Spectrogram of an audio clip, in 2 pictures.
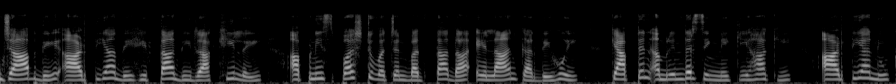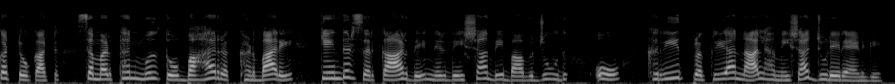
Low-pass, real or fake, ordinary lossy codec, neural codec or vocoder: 10.8 kHz; real; none; none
